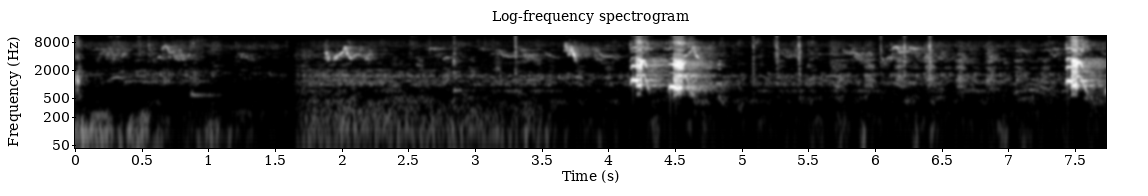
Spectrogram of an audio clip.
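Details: English pointer puppies enjoying the morning weather and playing outdoors; a few short sharp barks rise out of quiet rustling and faint bird chirps, with a final yelp near the end.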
